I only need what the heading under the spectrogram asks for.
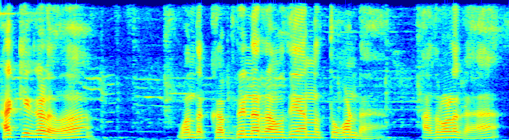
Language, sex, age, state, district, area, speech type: Kannada, male, 60+, Karnataka, Bagalkot, rural, spontaneous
